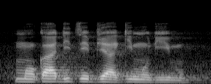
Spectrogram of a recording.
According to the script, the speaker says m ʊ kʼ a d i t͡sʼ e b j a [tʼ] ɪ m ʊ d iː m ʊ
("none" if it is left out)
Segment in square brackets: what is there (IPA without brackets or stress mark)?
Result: kʼ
